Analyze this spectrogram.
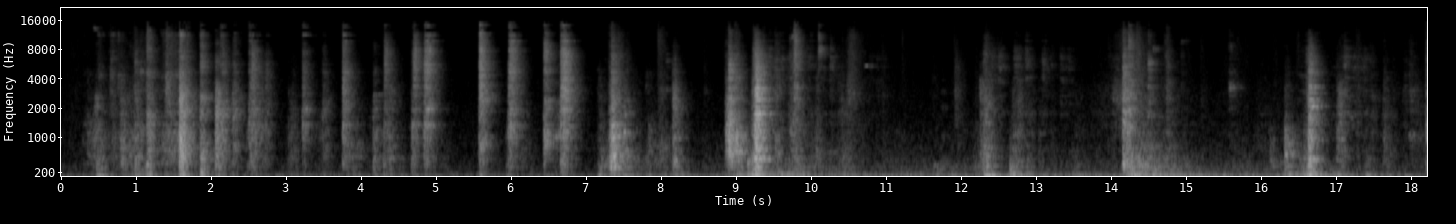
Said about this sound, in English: Nobody likes dead air, and nobody likes some guy moving around his chairs trying to get a bug out of his house.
